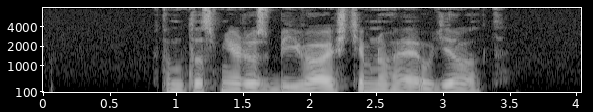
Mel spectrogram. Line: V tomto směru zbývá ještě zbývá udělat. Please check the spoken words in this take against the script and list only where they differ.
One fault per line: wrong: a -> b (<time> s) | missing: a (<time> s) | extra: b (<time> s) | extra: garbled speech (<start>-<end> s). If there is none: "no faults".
wrong: zbývá -> mnohé (2.4 s)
